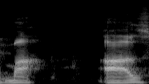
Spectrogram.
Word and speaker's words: Boaz: Uh the proper pronunciation is probably ba oz or ba o it means in strength with power fortified.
